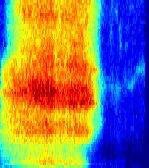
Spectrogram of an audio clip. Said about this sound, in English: I'll just lead us through box breathing because I'm obsessed with it. Inhale.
